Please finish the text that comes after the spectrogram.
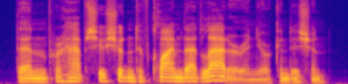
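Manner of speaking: plain reading voice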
